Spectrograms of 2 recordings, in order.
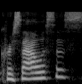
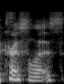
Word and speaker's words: chrysalis: Crysalysis. It we need to it just it's a chrysalis.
